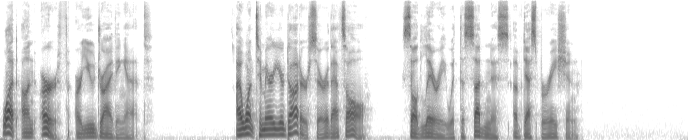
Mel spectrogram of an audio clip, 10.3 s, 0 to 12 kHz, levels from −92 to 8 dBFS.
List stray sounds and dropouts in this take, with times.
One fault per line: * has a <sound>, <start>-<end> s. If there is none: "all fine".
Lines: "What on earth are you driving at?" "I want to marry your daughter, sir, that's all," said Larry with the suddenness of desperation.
all fine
